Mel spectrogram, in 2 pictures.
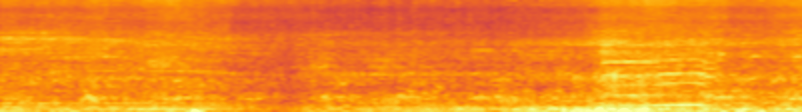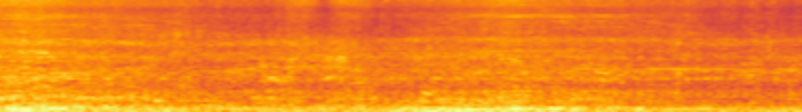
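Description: A Maruti Suzuki Alto hatchback's engine running under throttle as the car drives through deep slush, getting louder about three and a half seconds in.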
